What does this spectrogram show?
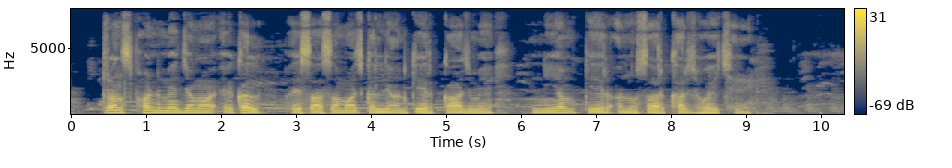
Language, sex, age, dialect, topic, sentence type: Maithili, male, 25-30, Bajjika, banking, statement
